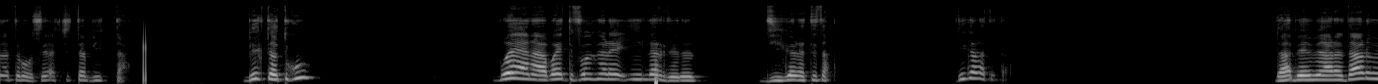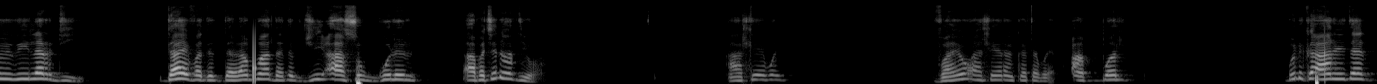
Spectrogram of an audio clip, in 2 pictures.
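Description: You'll hear a loud pop at 1.43–1.47 s, again at 6.55–6.59 s, then two hard ones at 16.31–16.35 s and 17.35–17.39 s, and finally a double pop at 26.94–27.06 s. Each is a sharp thump jumping about 15 to 25 dB above the speech, which carries on underneath. The likely cause is a sudden voltage step or spike, from a plug, switch, static or driver glitch, getting added to the signal.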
